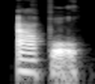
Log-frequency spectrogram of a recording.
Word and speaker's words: apple: When I say apple, my voice starts higher and then goes lower.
